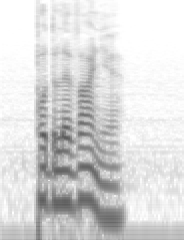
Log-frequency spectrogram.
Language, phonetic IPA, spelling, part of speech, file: Polish, [ˌpɔdlɛˈvãɲɛ], podlewanie, noun, Pl-podlewanie.ogg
